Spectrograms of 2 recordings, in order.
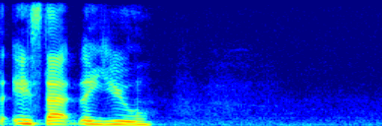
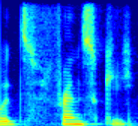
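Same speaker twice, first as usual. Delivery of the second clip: ordinary delivery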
